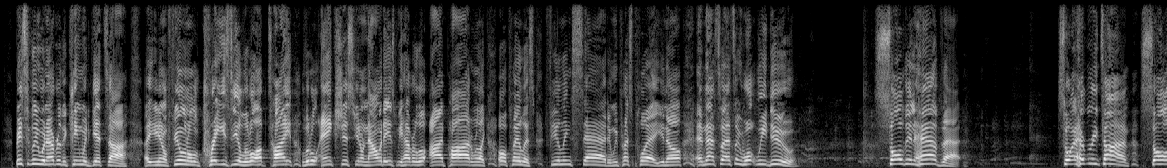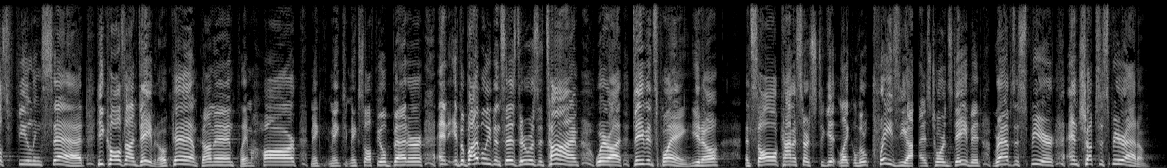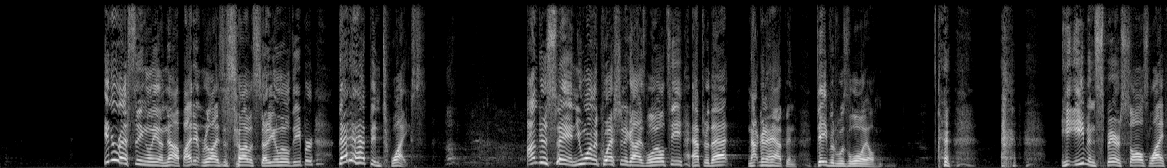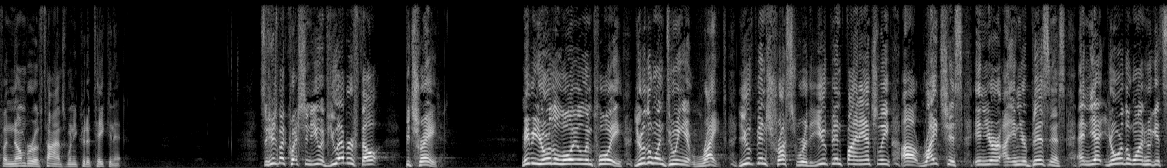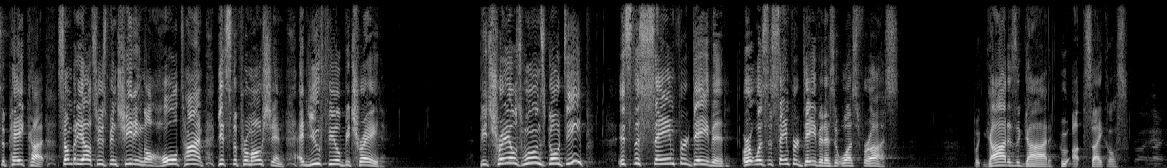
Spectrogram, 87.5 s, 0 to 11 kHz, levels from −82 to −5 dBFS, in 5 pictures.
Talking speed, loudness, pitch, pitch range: 170 wpm, -19 LUFS, 230 Hz, 195-270 Hz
